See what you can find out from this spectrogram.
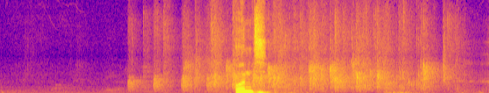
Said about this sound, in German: vier, fünf Konservativere haben geklatscht, die anderen Leipziger sind noch am Überlegen.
